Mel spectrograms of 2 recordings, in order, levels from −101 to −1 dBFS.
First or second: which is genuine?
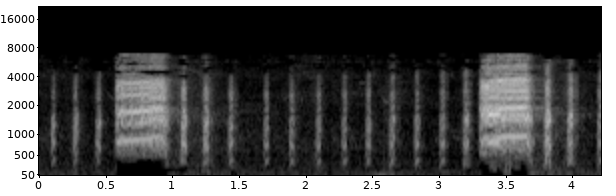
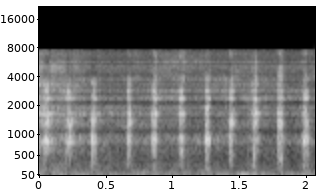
first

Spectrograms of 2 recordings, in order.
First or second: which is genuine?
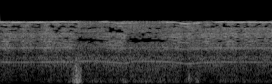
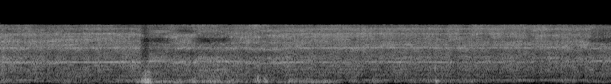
first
